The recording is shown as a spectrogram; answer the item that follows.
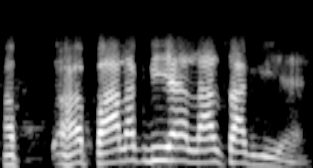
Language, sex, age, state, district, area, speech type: Hindi, male, 60+, Bihar, Darbhanga, urban, conversation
